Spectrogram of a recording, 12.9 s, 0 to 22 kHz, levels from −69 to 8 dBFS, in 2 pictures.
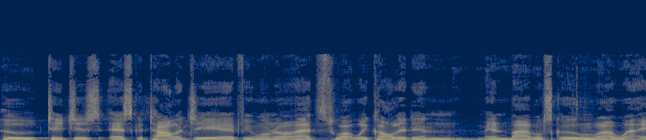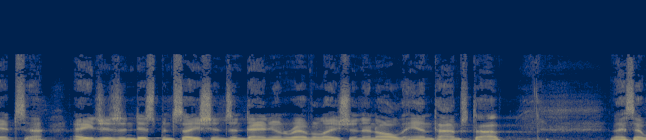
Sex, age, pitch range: male, 60-79, 115-130 Hz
